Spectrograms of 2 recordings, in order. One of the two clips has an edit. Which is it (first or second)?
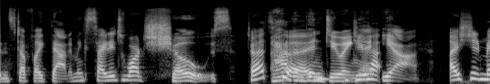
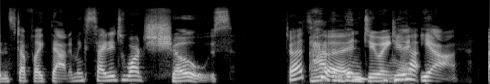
first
